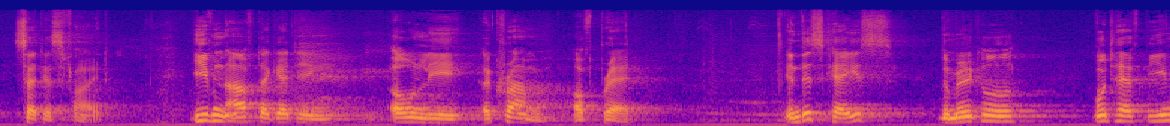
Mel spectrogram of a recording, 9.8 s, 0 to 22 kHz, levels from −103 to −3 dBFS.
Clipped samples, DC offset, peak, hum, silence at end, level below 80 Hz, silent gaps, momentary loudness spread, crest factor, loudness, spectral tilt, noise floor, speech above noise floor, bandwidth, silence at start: under 0.1%; under 0.1%; -16 dBFS; none; 0 s; -62 dBFS; none; 14 LU; 16 dB; -31 LUFS; -4.5 dB/octave; -57 dBFS; 27 dB; 16 kHz; 0.15 s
